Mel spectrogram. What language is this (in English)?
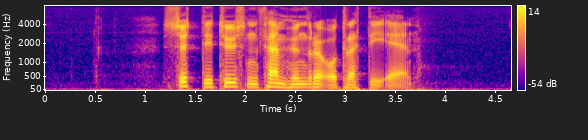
Norwegian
